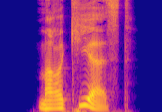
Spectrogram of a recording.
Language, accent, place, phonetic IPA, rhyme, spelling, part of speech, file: German, Germany, Berlin, [maʁˈkiːɐ̯st], -iːɐ̯st, markierst, verb, De-markierst.ogg
- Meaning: second-person singular present of markieren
